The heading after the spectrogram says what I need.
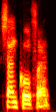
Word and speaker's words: Sankofa: So Sankofa.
